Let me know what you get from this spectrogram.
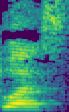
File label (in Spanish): "tuas", Silabas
